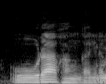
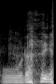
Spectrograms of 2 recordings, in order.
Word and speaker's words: 오라: 부품업, 그다음에 오라 관광, 발음 잘 하셔야 됩니다. 오라 관광이라고. 왜 발음 왜 어떻게? 오라이 아니라.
